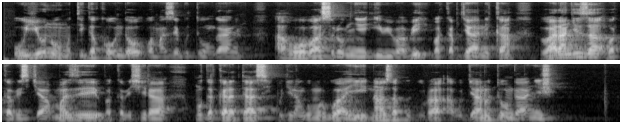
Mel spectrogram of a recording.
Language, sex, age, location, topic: Kinyarwanda, male, 18-24, Huye, health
